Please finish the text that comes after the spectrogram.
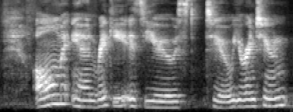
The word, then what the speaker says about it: om: experiments but the chant om which is spelled om but pronounced like home without the h oh it's actually going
